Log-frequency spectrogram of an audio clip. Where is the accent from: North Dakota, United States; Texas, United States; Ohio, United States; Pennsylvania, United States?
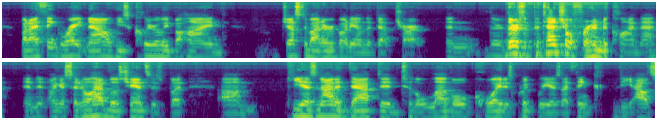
Ohio, United States; Toledo; My parents went to Bowling Green. I grew up in Toledo.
